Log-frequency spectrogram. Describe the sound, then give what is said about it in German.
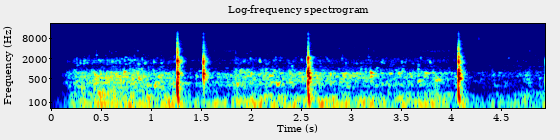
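Grey seals clapping under water: four sharp, loud, percussive cracks at irregular intervals, heard over a continuous murmuring, bubbling watery background. “Kegelrobben klatschen unter Wasser. Und das klingt so.”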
